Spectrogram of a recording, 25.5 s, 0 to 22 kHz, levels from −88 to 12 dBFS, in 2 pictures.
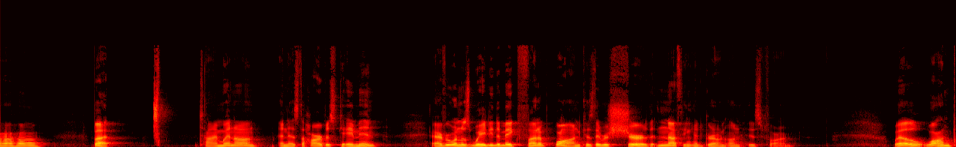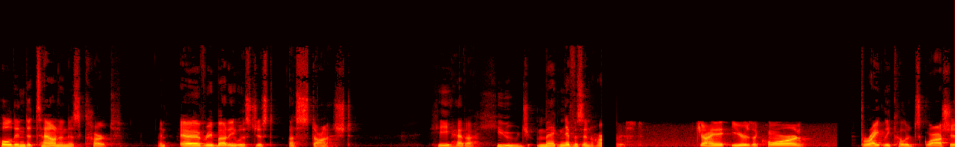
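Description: At 20.77 s the speech cuts out for about 0.2 s, then returns dull and boxy, with a new background noise sitting roughly 30 dB below the signal, though the level stays much the same. This is likely an input switched to a poorer device, with the system dropping to a narrower-band microphone or headset call profile mid-recording. The band-limited, noisier sound continues until 24.11 s.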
